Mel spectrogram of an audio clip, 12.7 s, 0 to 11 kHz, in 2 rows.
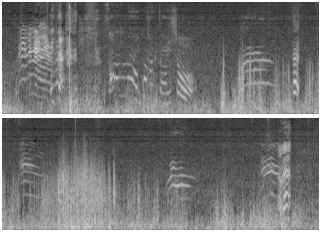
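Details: Ear-tipped community cat in Okinawa crying while confined in a bathroom for shelter from a strong typhoon, September 2020: bursts of wavering, rising-falling meows, with human voices, thuds and rustling in between.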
